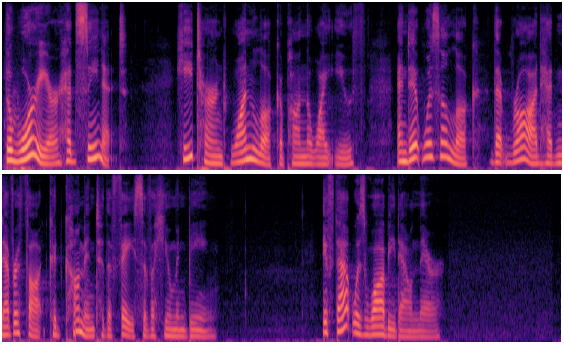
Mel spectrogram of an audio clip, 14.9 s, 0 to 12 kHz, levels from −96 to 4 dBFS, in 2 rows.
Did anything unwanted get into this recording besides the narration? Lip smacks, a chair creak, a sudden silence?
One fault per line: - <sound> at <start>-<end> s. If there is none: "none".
none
